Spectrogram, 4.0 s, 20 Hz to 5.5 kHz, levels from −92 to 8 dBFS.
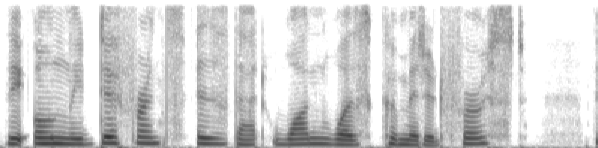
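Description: Nothing in this speech recording stood out as a technical problem on listening.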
